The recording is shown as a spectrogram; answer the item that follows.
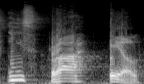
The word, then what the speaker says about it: Israel: If you ever think about the name of the word Israel, it's actually three syllables. Israel, under the Kemet culture or the Egyptian culture, it would be understood Is, short for Isis or moon.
